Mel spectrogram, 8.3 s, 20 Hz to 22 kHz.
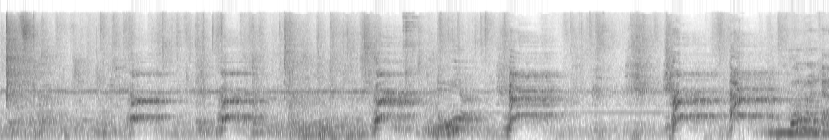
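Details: Welsh Corgis Goro, Roku and Champ inside a coffee shop on 12 May 2016. Sharp barks with bright harmonics come roughly every second, over background music and people talking nearby.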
